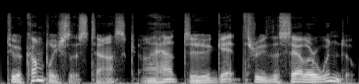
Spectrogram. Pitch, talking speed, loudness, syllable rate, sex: 105 Hz, 200 wpm, -16 LUFS, 4.7 syllables/s, male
